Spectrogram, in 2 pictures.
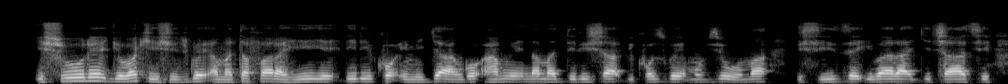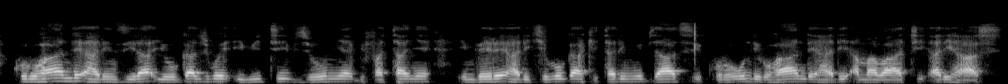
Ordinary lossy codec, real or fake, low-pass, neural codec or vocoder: AAC, 32 kbps; real; 7.2 kHz; none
